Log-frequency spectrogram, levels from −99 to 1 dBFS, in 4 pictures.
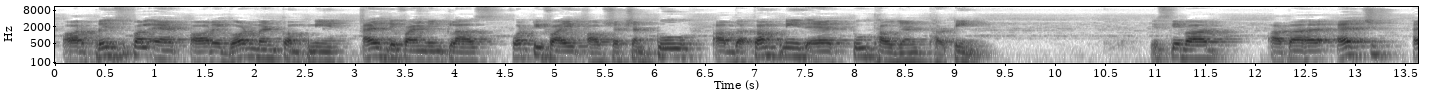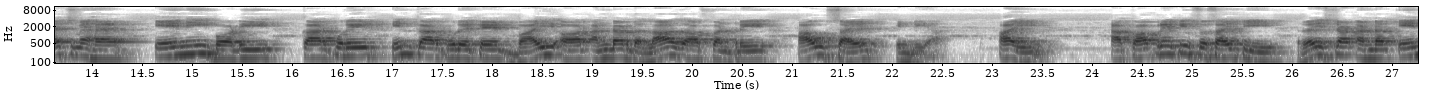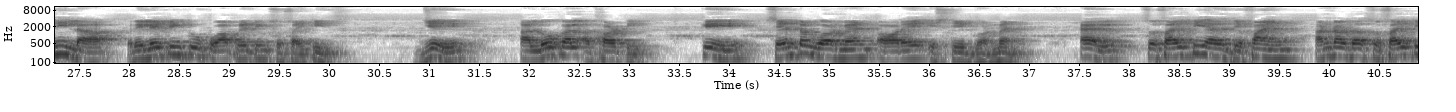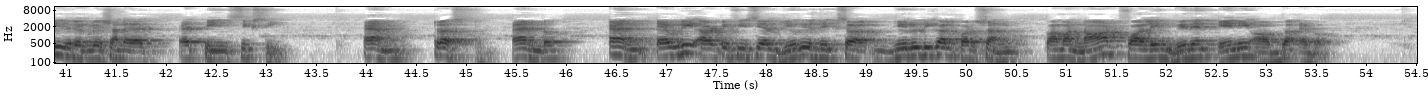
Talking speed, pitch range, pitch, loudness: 100 wpm, 130-170 Hz, 150 Hz, -28 LUFS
